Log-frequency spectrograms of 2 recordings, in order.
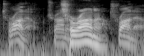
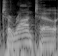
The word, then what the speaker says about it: Toronto: The second T is silent. So yep. Toronto.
